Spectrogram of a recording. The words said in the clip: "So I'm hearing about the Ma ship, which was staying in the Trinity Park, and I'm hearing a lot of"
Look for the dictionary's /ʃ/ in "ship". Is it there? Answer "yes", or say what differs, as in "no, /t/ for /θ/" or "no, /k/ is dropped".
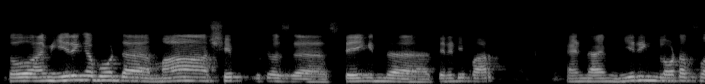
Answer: yes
